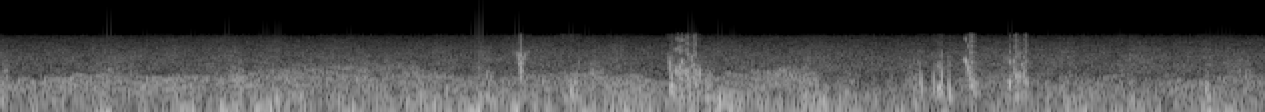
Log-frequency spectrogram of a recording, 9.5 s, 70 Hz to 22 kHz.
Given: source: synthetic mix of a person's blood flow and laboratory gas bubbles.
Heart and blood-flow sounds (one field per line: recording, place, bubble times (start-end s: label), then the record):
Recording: Doppler ultrasound of blood flow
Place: subclavian vein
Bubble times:
3.85-3.98 s: bubbles
4.21-4.37 s: bubbles
4.99-5.28 s: bubbles
6.88-6.94 s: bubbles
6.98-7.17 s: bubbles
7.22-7.36 s: bubbles
7.51-7.73 s: bubbles
From the record:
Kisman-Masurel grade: 221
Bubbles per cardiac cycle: several, 3 to 8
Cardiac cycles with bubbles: 10 to 50%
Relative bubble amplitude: barely perceptible (0.100 to 0.250)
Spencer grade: 2 (many but less than half of the cardiac periods contain bubble signals, singularly or in groups)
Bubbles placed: anywhere in the cardiac cycle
